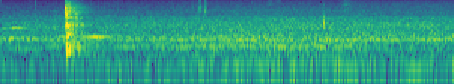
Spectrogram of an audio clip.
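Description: A single sharp plastic click about a third of a second in as a baby presses on a pop-up toy's door, over a faint steady background hum.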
